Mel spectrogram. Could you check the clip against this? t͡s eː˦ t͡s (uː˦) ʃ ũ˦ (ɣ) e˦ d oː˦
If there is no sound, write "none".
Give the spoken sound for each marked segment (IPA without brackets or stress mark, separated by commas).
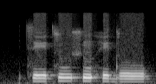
uː˦, h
